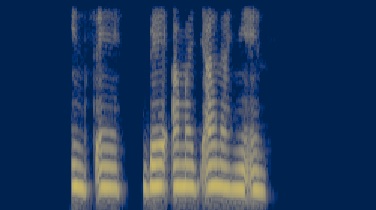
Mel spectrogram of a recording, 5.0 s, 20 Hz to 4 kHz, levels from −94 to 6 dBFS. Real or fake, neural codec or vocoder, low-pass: real; none; 3.6 kHz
